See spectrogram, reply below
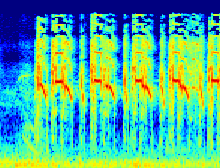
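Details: Grey francolin calls close by during a partridge hunt: after a brief quiet start, loud, shrill notes come in quick pairs and triplets, each a sharp burst ending in a downward slur, repeated steadily to the end.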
